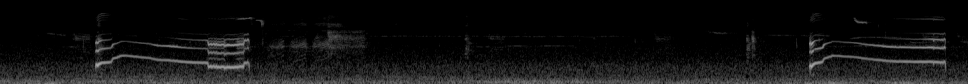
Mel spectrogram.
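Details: Grey squirrel calling in spring, communicating with another squirrel while a hawk is around. It gives a rising, drawn-out nasal call that breaks into two parts. Several seconds later a second long call rises and slowly sags in pitch.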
